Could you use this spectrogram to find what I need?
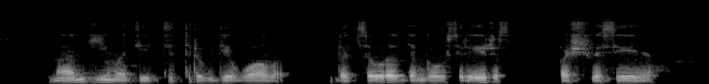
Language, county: Lithuanian, Kaunas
